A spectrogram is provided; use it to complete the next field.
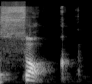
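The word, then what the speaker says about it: Sauk: Um they uh they mix with a people called the fox. So we got a we got a literal a people over here in the Midwest called the sock, but they spell it s a k.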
